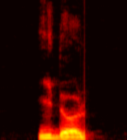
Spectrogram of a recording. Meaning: 1. idol (graven image or representation of anything that is revered, or believed to convey spiritual power) 2. idol (cultural icon, or especially popular person)
- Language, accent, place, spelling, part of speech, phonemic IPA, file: French, France, Lyon, idole, noun, /i.dɔl/, LL-Q150 (fra)-idole.wav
